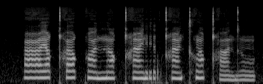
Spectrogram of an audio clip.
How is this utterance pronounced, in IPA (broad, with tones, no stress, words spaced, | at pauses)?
ʕɛ˦qʰu˦ qʷœ̃˦nõ˦ qʰĩ˦rqʰĩ˦ kʰõ˦qʰõ˨dũ˨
